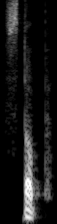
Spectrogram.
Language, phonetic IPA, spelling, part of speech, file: Polish, [stɔp], stop, noun / interjection / verb, Pl-stop.ogg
